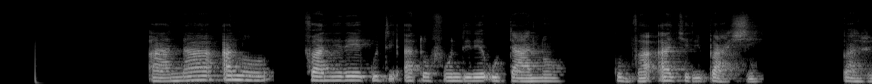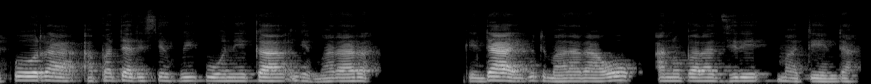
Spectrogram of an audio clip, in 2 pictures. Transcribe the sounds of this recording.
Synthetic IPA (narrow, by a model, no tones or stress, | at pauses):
anaano̞ | fanire̞kutḭʔato̞fundire̞ʔutano̞ | kub͡vaʔat͡ʃiripaːʃi | paʐiko̞ɾaapataɾiserwikuone̞kaŋɡe̞m̤aɾaɾa | ŋɡe̞ndaje̞kutimaɾaɾawo̞a̰no̞paɾad͡zire̞mate̞ːnda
